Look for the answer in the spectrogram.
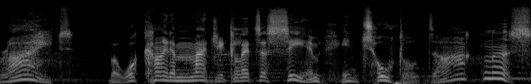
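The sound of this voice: Putting on a cartoonish character voice, a man speaks in a high pitch at a fairly slow pace.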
